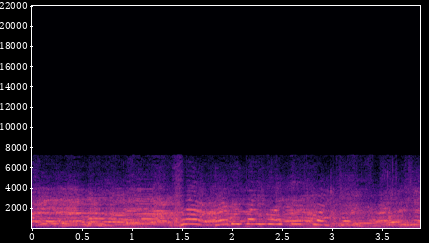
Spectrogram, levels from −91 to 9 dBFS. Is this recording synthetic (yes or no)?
yes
